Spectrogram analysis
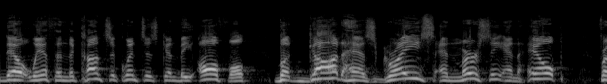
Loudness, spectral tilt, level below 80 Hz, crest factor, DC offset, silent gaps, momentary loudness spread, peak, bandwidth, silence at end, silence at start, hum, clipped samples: -29 LUFS; -5 dB/octave; -72 dBFS; 16 dB; under 0.1%; none; 10 LU; -14 dBFS; 11.5 kHz; 0 s; 0 s; none; under 0.1%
